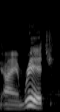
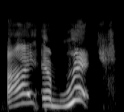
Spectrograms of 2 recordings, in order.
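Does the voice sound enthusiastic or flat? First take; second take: flat; enthusiastic. First: The voice is flat, with no enthusiasm. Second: The voice is lively, with enthusiasm. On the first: The speaker calls it wrong. "I have no enthusiasm in my voice when I state it" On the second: The speaker calls it right. "That's a little better"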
